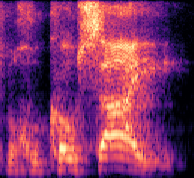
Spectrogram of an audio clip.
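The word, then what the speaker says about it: בחקתי: Therefore, it's b'chukosai. In the pronunciation, it's plural, but in the writing, it's one.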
